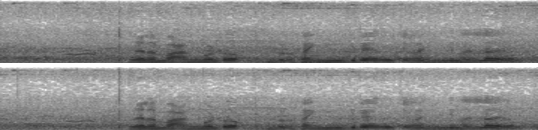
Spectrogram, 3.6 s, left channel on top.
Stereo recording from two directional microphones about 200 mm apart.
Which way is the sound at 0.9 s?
Centre (ahead or behind).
